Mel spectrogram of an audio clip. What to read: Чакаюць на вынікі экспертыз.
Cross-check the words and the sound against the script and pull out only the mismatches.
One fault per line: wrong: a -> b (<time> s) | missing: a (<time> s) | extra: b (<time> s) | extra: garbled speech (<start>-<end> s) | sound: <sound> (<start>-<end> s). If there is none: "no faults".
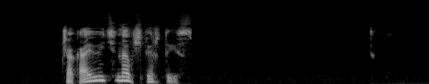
missing: вынікі (1.3 s)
